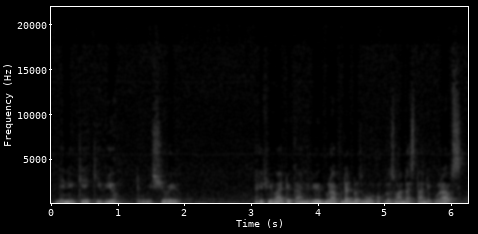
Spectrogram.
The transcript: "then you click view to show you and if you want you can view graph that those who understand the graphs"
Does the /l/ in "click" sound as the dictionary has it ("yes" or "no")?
no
